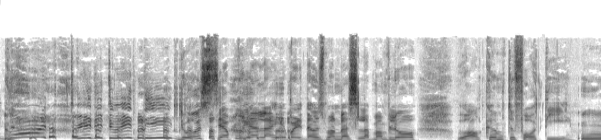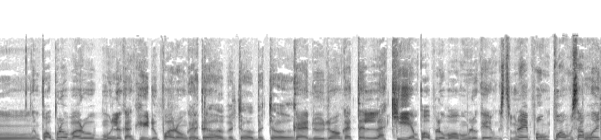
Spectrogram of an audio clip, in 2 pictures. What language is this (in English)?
Malay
